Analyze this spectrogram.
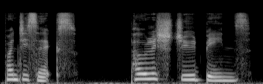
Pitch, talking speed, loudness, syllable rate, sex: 210 Hz, 90 wpm, -19 LUFS, 4.1 syllables/s, female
